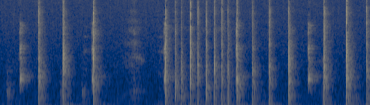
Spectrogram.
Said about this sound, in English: Now let me try and clap, tap it one time. Here we go. Three, four.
